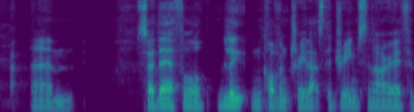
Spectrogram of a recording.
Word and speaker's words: Coventry: for our American listeners it is pronounced Coventry I have I cannot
